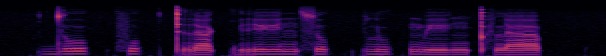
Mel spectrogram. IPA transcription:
d oː˥˩ k̚ f o˥˩ k̚ t r a˨˩ k̚ r eː˥˩ n s o˥˩ k̚ p l u˥˩ k̚ m eː˦˥ ŋ pʰ l a˦˥ p̚

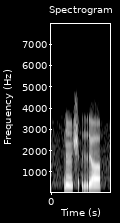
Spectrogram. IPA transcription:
ɾ ɛ̃ ʃ | rʲ a

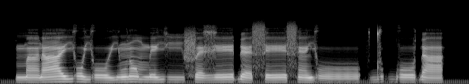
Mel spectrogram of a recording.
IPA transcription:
m ã˨ ɾ aː˦ j o˦˨ j oː˨ j ũ˦ ɾ ɔ̃˧ m e˦ j iː˧ f ɛ˧ ɣ eː˦ ɗ ɛ˨ s eː˦ s ɛ̃˦ j oː˨ | d u˧ ɡ͡b oː˨ ɗ a˨

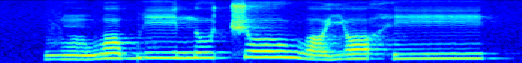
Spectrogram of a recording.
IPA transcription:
v ũ˨ w ɔ˦ b iː˦ n u˦ t͡ʃ oː˦ w ɔ˨ j ɔ˧ h iː˧

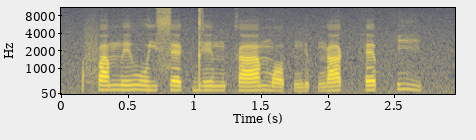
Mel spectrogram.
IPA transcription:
f a˧˥ m e˧˥ ʋ o˧ j s ɛː˧ k̚ d eː˧ m k aː˧˥ m ɔː˧˩ t̚ ŋ e˧˩ p̚ ŋ aː˧˥ k̚ h ɛː˧˥ p̚ h iː˥˨ p̚

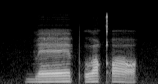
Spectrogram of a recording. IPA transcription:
b ɛː pʼ o qʼ ɑ

